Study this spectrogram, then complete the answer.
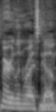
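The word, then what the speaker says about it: Mary Lynn Rajskub: And I went with the great Marilyn Ricegum. That's right. Ooh. I was waiting to see if you were going to say it correctly, but you had her on the show, so it is Marilyn Ricegum.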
